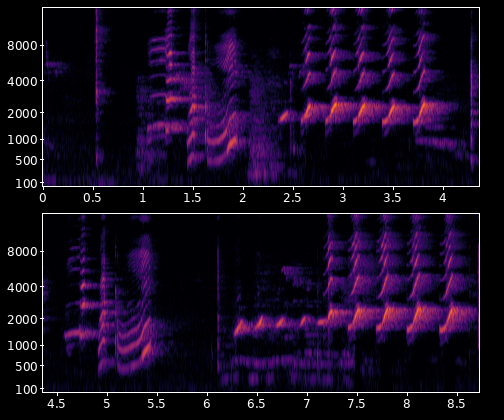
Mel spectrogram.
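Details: Indian green ringneck parrot talking, mixing speech-like swooping syllables with rapid runs of short repeated upslurred whistled notes, about three per second, with soft chatter between.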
